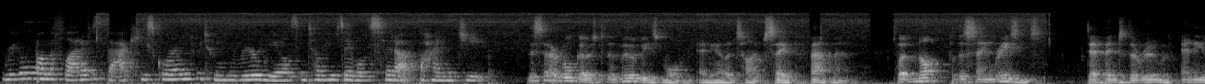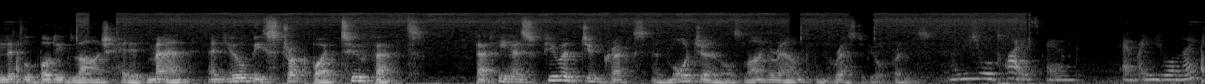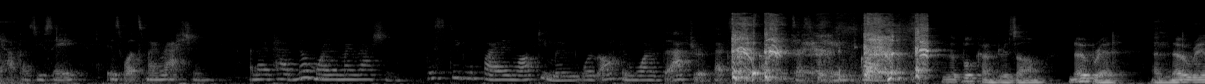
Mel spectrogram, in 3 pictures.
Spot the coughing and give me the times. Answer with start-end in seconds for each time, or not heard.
31.4-33.4.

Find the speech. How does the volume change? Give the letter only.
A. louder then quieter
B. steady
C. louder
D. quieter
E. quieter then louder
D.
